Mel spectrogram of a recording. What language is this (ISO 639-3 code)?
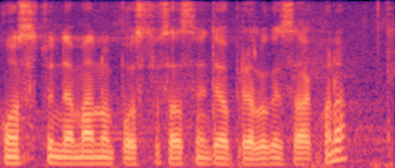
srp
